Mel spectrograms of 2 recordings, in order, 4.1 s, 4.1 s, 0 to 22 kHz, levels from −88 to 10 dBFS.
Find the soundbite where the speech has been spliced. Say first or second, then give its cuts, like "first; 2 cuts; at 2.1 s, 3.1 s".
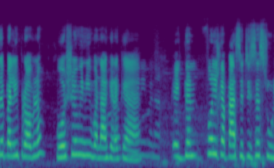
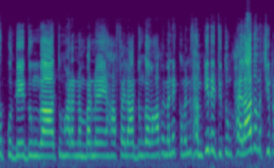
first; 1 cut; at 2.4 s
